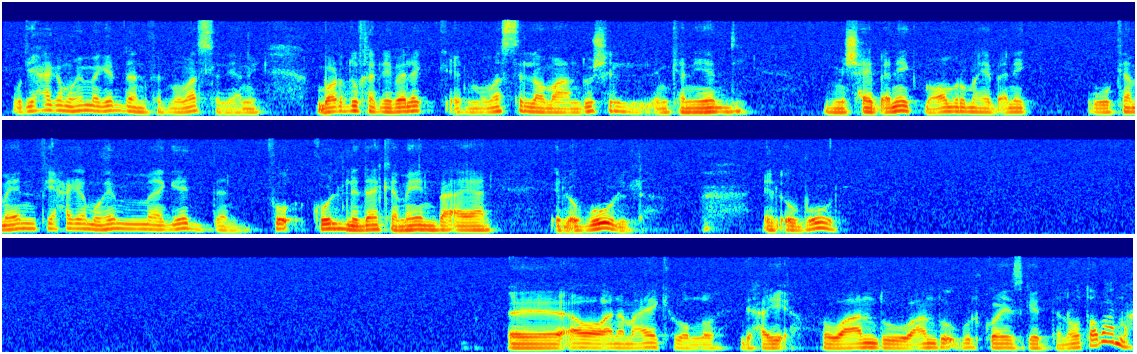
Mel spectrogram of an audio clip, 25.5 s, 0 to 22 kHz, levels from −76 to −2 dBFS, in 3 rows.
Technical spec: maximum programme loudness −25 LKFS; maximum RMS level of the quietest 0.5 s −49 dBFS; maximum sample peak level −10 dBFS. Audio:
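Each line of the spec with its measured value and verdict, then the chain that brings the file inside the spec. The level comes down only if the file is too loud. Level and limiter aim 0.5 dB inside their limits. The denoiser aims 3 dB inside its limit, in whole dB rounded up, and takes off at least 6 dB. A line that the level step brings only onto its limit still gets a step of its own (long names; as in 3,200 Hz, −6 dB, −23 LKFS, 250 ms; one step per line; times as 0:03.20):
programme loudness −19.5 LKFS: out of spec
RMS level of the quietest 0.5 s −45 dBFS: out of spec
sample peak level −4.0 dBFS: out of spec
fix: level −6 dB
brickwall limiter −10.5 dBFS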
